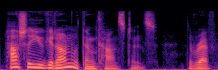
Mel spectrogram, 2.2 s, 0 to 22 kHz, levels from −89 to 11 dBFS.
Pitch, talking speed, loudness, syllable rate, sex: 135 Hz, 275 wpm, -17 LUFS, 7.1 syllables/s, male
